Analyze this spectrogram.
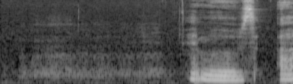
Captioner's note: deeply exhales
